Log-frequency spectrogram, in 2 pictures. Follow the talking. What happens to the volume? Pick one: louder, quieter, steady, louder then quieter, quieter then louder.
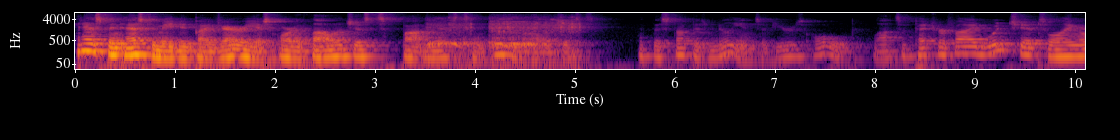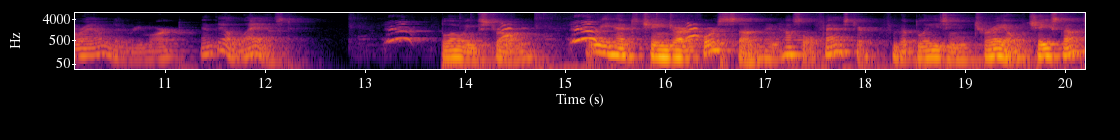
quieter then louder.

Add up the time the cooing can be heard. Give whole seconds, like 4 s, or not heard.
5 s.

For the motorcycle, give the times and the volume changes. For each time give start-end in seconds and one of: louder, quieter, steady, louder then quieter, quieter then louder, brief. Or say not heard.
not heard.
